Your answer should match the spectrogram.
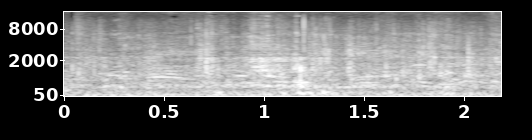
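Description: Faint distant voices over outdoor ambience, with light scattered ticks and no loud event.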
